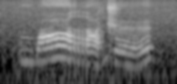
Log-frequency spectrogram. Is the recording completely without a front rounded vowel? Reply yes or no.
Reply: no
